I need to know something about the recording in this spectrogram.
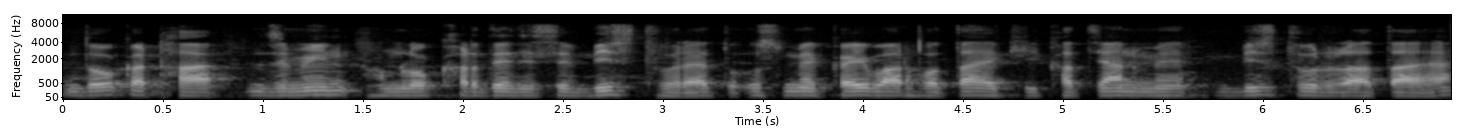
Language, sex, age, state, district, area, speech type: Hindi, male, 30-45, Bihar, Madhepura, rural, spontaneous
